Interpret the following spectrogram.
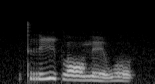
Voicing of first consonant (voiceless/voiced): voiceless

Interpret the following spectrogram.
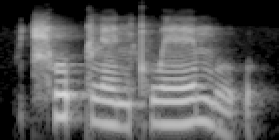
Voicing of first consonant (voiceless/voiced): voiceless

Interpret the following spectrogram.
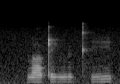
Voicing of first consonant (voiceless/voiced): voiced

